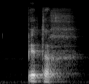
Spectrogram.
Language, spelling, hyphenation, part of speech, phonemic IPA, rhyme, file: Dutch, pittig, pit‧tig, adjective, /ˈpɪ.təx/, -ɪtəx, Nl-pittig.ogg
- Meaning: 1. piquant, spicy 2. energetic and having a strong character 3. serious and difficult 4. pithy, terse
